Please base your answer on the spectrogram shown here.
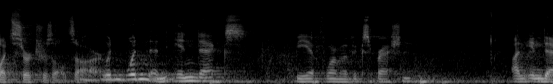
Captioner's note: voiceover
